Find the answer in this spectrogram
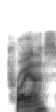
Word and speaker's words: Proyas: I went with Alex Proyas. Is I'm pronouncing that correctly?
